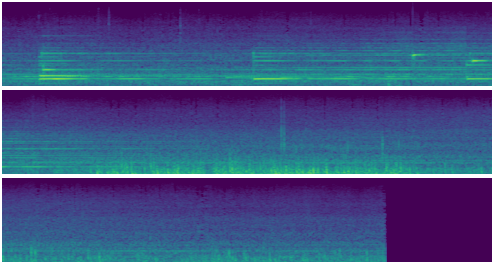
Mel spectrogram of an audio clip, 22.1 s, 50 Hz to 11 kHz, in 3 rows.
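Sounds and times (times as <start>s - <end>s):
faint steady hum: 0.0s - 20.4s
wind buffeting microphone: 7.0s - 20.4s.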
